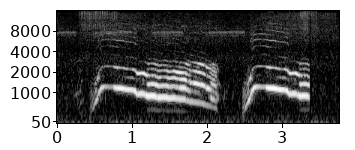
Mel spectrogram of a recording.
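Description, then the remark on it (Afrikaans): Two drawn-out howls from a pack of jackals in the distance, a long wailing cry that rises then slowly sinks, followed by a shorter one after a brief pause; clear and fairly loud with no talking. “En toe, op 'n dag, hoor jakkals 'n trop jakkalse in die verte huil.”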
